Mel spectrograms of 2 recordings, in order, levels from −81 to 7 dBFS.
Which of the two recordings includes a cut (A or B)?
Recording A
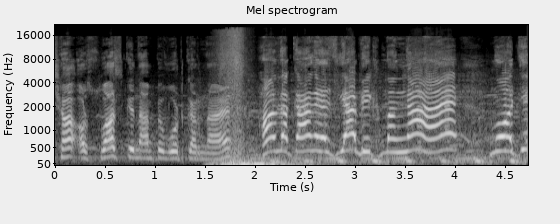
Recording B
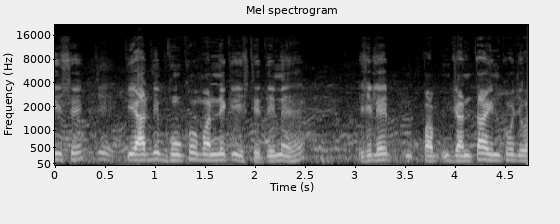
A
